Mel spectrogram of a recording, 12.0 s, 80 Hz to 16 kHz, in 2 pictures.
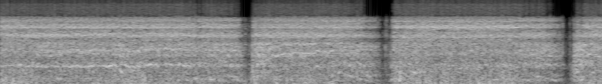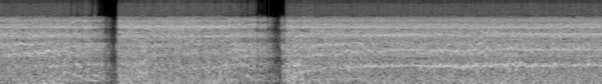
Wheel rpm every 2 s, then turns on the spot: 210, 120, 130, 110, 140, 220.
6-8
